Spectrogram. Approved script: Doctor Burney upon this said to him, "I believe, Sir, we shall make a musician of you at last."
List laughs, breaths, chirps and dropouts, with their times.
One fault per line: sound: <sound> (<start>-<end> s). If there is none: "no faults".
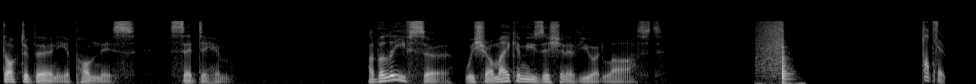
sound: thud (7.5-8.1 s)
sound: chirp (9.2-9.5 s)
